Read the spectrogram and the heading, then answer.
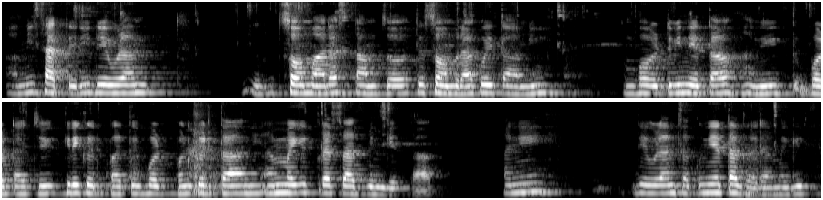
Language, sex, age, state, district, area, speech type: Goan Konkani, female, 45-60, Goa, Murmgao, rural, spontaneous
